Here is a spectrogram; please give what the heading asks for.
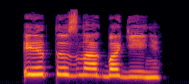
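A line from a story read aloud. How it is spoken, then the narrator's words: Happy, smiling young woman. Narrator (Russian): радостно улыбнулась девушка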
